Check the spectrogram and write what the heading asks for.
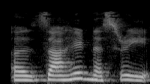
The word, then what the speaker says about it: Zahid Nasri: the petitioner okay um zahid nasri this is member Kumar this is the right pronunciation of your name right yes that's correct okay so uh Mr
